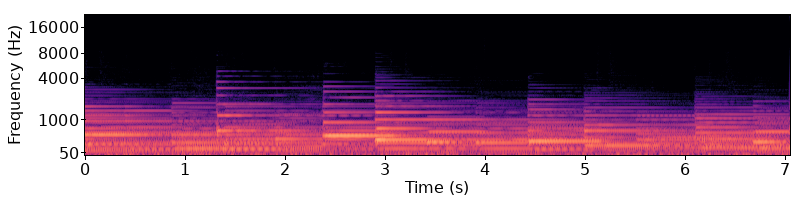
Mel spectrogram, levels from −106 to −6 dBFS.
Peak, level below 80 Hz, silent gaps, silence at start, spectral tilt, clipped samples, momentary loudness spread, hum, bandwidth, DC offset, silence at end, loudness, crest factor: -18 dBFS; -54 dBFS; none; 0 s; -11.5 dB/octave; under 0.1%; 9 LU; none; 3.9 kHz; under 0.1%; 0 s; -36 LUFS; 16 dB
